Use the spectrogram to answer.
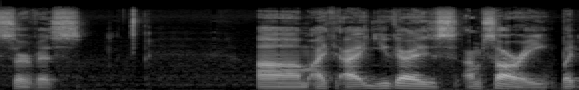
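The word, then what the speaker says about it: Servais: I keep pronouncing it Cervais, it's Service.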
